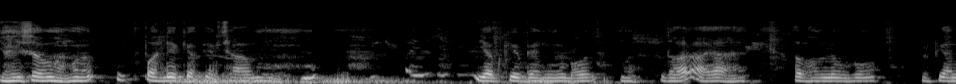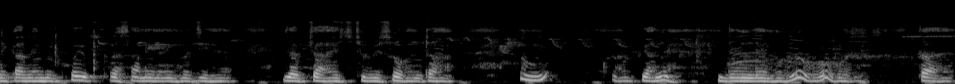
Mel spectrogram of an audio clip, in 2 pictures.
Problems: constant background noise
